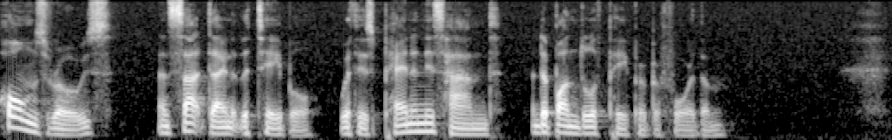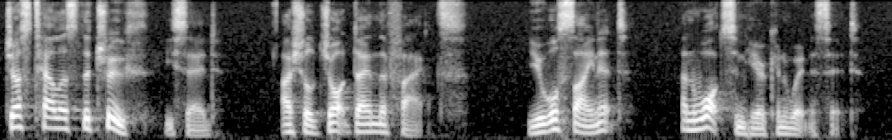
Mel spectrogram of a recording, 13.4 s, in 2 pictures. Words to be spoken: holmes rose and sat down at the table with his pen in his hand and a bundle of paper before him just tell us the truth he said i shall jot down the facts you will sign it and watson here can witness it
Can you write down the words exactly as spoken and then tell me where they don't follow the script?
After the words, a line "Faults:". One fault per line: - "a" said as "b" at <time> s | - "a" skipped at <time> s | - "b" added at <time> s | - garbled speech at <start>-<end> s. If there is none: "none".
holmes rose and sat down at the table with his pen in his hand and a bundle of paper before them just tell us the truth he said i shall jot down the facts you will sign it and watson here can witness it
Faults:
- "him" said as "them" at 5.2 s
